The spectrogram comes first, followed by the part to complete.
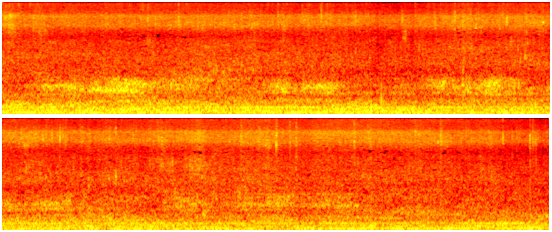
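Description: A boat engine running steadily with a low, even hum, over a haze of wind and water noise.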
